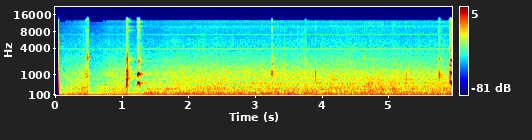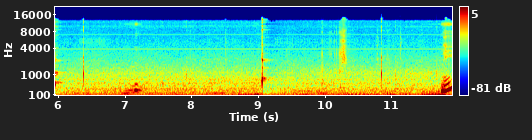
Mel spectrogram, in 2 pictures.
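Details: 5-day-old baby boy with hiccups: sharp brief hiccup clicks recurring irregularly, about nine in twelve seconds, over steady low background noise.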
